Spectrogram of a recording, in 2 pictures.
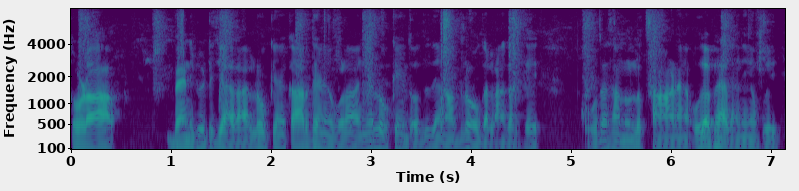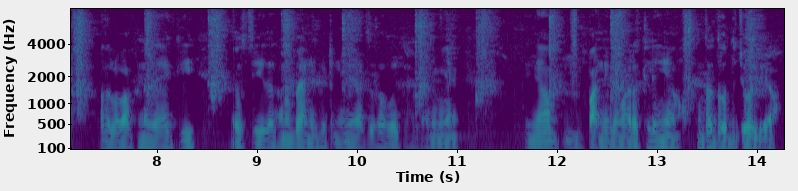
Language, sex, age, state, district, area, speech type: Dogri, male, 18-30, Jammu and Kashmir, Kathua, rural, spontaneous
